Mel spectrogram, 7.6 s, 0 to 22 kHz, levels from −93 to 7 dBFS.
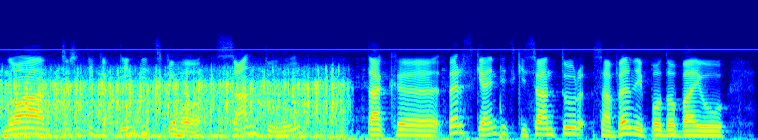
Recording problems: muffled; very; fading above 3 kHz
household noises; very loud; throughout; 1 dB above the speech
high-pitched whine; faint; throughout; 5 kHz, 30 dB below the speech

